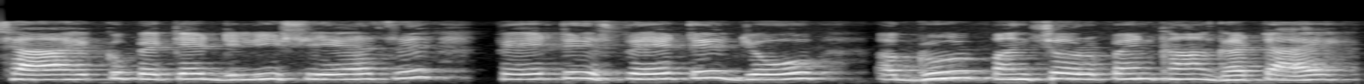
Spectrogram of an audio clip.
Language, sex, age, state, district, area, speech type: Sindhi, female, 60+, Maharashtra, Thane, urban, read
